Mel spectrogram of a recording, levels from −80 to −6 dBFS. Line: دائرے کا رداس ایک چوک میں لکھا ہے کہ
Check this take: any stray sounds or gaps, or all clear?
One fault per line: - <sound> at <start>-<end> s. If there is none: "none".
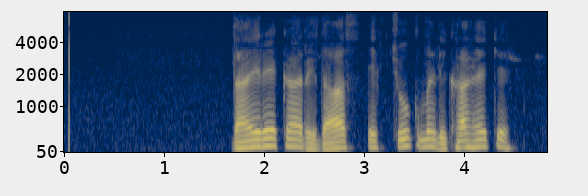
none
